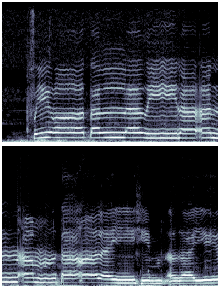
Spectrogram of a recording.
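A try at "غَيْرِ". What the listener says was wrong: Huruf fathah itu basicnya A. Huruf ghain itu dia terdengarnya tapi tidak seperti condong pada vokal A, tapi condong pada vokal O, tapi bukan sengaja di O kan. Tapi pangkal lidahnya diangkat, bukan ghairi.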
